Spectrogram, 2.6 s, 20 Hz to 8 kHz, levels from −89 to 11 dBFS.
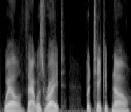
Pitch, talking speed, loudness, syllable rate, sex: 165 Hz, 185 wpm, -17 LUFS, 3.8 syllables/s, female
